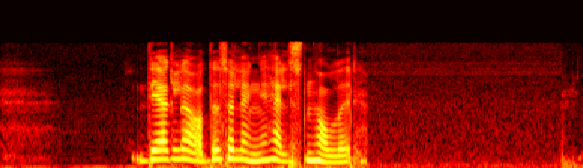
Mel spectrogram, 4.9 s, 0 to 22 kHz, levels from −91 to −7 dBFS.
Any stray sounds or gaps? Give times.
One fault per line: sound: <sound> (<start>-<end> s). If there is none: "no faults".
no faults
